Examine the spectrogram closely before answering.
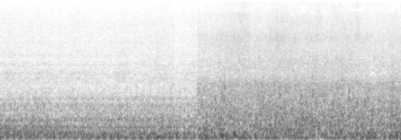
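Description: A sailing yacht's engine running steadily while motoring, a low hum under the rush of water and wind. About halfway the hiss of wind and water grows louder.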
